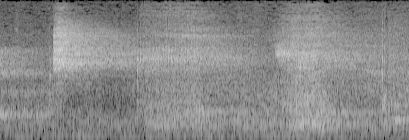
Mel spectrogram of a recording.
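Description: Two sharp, hissing exhalations from a kicker breathing out hard as the kicks go out, one about half a second in and another near three seconds, with a brief knock just before the end.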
